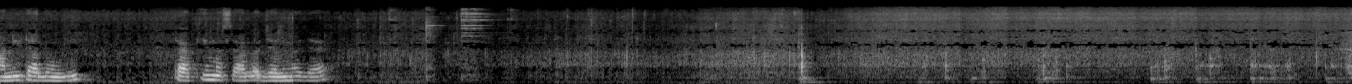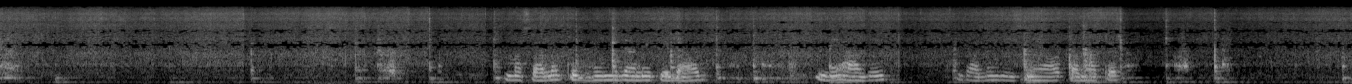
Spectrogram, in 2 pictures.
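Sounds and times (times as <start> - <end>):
onions sizzling in hot oil: 0.0 - 27.0
spatula scraping and stirring: 9.0 - 22.3, 23.0 - 26.0.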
